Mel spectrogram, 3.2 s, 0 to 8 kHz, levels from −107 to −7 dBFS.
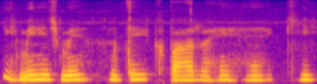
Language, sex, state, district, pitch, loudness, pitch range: Hindi, male, Himachal Pradesh, Shimla, 165 Hz, -20 LUFS, 160-175 Hz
